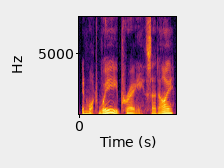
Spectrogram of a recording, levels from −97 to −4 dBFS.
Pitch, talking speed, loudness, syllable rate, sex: 135 Hz, 185 wpm, -15 LUFS, 3.3 syllables/s, male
